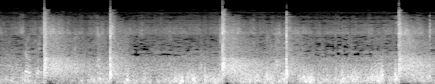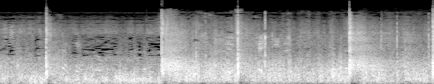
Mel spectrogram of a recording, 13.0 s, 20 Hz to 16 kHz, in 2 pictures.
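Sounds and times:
fireworks exploding: 0.0 - 13.0.

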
